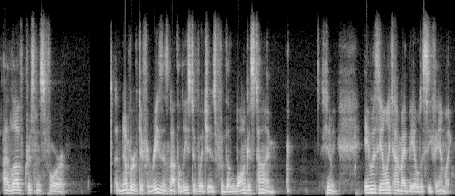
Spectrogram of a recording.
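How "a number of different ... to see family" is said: usual speaking voice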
